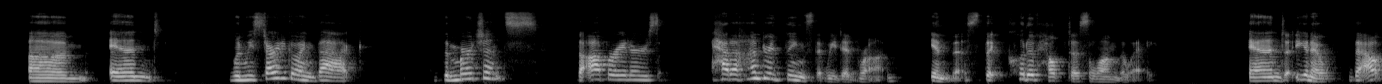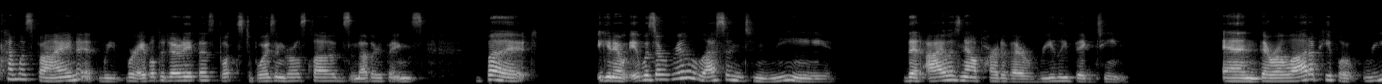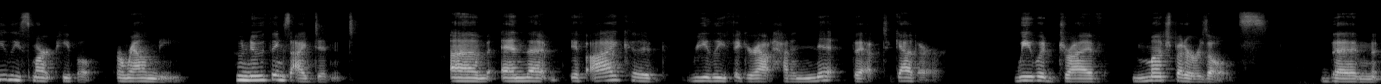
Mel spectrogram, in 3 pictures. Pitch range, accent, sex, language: 140-195 Hz, American, female, English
